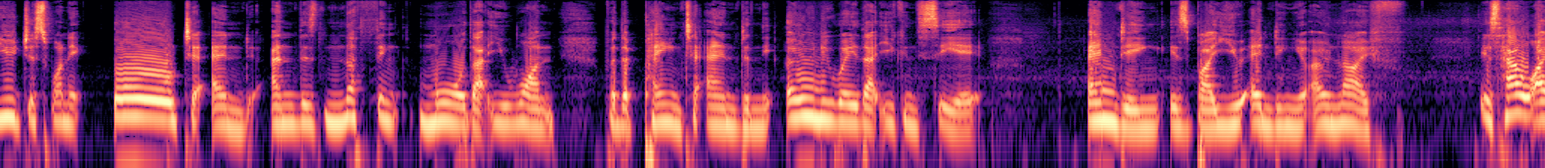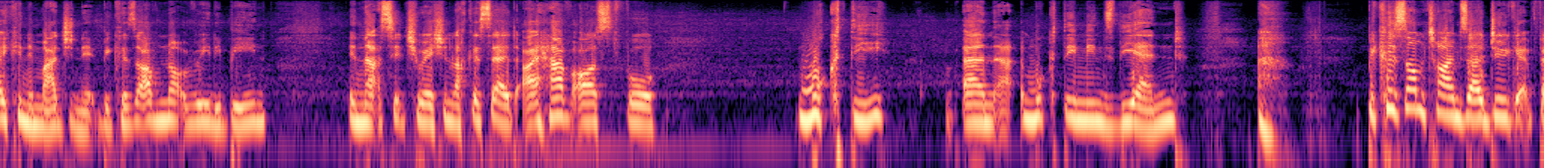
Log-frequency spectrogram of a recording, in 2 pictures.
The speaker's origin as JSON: {"language": "English", "town": "Bexleyheath", "region": "London", "country": "United Kingdom", "tie": "born or raised there", "said": "I grew up with Ram in Bexley Heath"}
